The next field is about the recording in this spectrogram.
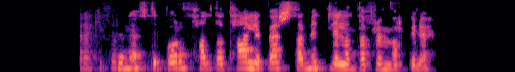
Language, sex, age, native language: Icelandic, female, 20-29, Icelandic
